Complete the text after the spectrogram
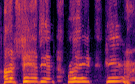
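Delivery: very high, slow, drawn-out shout; hammed-up outraged yell; angry shout. Angry friend retold.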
